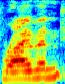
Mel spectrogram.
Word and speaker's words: Rimon: Yeah, but if you're, you know, you might you might pronounce it the English way, and it's Rimon, you know, like Simon, only with an R.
